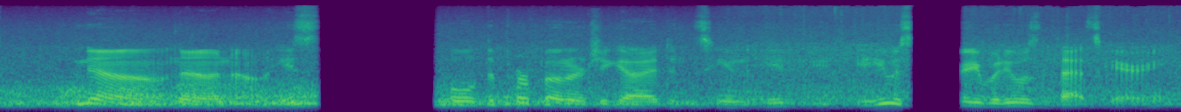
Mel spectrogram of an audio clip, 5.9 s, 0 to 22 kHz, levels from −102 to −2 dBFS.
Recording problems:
thin; very; fading below 300 Hz
rain or running water; loud; throughout; 6 dB below the speech
murmuring crowd; faint; throughout; 25 dB below the speech
audio cutting out; at 1.5 s for 0.5 s and at 4.5 s

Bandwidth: 17.5 kHz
